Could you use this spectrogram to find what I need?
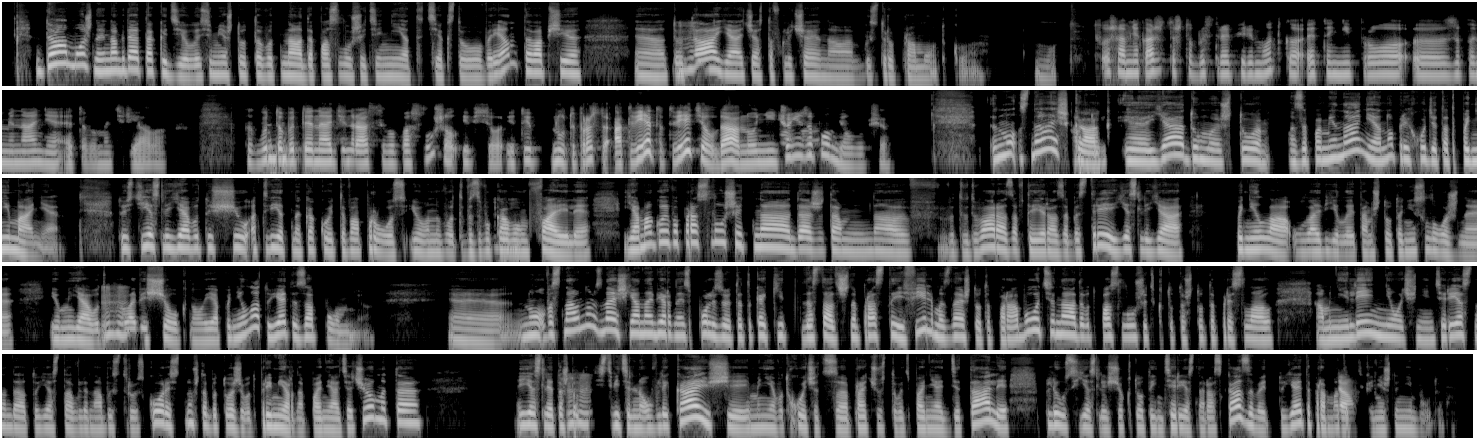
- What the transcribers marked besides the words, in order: tapping; other background noise
- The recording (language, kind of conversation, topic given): Russian, podcast, Как выжимать суть из длинных статей и книг?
